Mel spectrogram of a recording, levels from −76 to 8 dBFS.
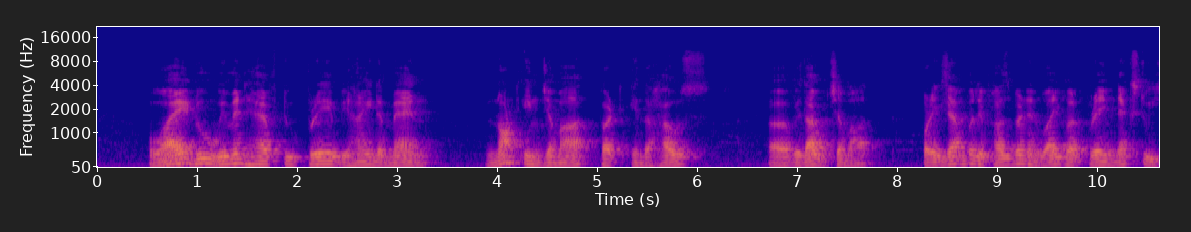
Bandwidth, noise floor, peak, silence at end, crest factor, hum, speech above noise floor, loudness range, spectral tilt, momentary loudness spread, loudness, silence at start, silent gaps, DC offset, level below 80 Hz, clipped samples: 11.5 kHz; -59 dBFS; -10 dBFS; 0 s; 20 dB; none; 30 dB; 4 LU; -7 dB/octave; 10 LU; -30 LUFS; 0.5 s; none; under 0.1%; -54 dBFS; under 0.1%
